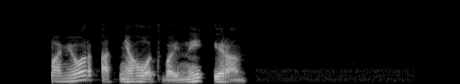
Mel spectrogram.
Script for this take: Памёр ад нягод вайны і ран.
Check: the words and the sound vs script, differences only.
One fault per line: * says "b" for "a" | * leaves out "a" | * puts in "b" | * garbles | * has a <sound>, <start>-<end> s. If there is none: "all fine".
all fine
